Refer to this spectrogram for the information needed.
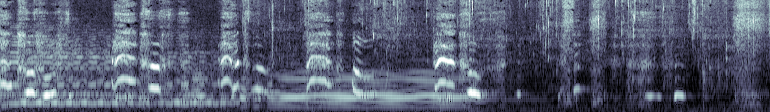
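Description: A girl, a king's daughter, cries and wails loudly, with sobbing, quavering moans and sharp gasping breaths, the sobs fading into softer whimpers near the end. She is weeping over her golden ball, which fell into a well.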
